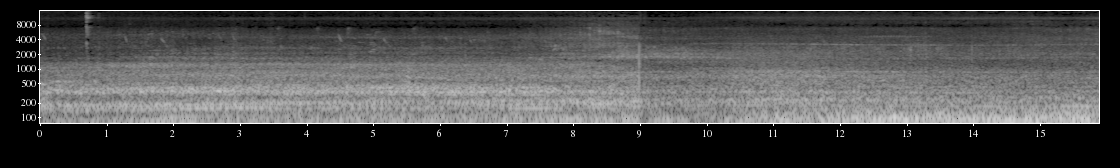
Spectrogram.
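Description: Train running: a steady low diesel engine rumble with rolling noise, easing briefly about nine seconds in.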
